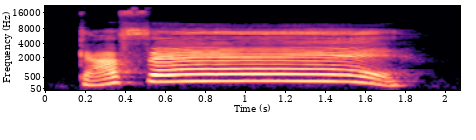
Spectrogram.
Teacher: A sílaba que nós demoramos mais pronunciando foi o fé. O fé é a última sílaba da palavra, portanto, ela é oxítona.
